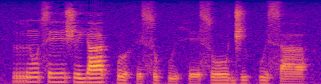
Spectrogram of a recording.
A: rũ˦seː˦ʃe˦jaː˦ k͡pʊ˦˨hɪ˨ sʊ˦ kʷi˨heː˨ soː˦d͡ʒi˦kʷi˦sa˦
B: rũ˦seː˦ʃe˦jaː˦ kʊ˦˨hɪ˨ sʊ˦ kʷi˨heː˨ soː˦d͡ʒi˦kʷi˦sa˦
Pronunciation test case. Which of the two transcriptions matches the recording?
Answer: A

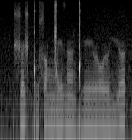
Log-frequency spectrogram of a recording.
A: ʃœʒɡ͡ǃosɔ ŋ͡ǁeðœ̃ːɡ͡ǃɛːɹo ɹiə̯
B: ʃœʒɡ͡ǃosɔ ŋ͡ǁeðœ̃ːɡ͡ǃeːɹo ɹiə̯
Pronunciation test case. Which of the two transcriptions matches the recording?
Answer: B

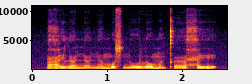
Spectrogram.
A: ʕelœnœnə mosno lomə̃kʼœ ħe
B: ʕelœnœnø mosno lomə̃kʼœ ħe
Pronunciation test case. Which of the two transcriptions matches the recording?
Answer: A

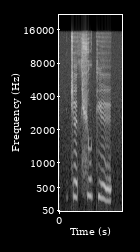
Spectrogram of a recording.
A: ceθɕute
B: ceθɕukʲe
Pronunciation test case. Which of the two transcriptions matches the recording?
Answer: B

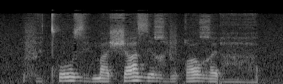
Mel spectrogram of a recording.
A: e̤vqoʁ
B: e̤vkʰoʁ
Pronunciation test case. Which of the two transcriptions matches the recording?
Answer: A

